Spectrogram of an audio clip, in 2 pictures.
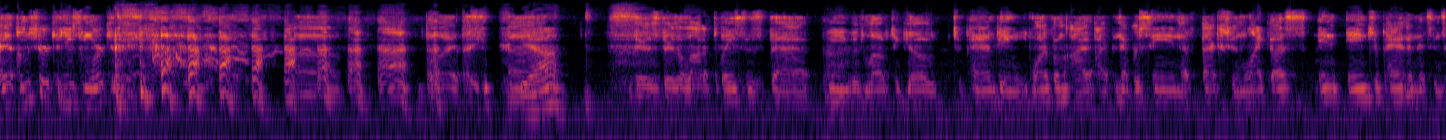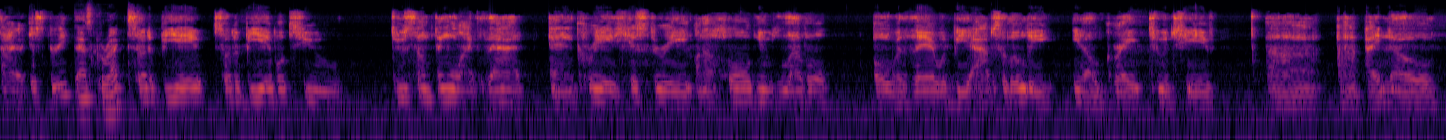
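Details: Adult male with a self-reported stutter, long causing nervousness about speaking, which he says goes away when cutting promos; real, unscripted podcast conversation; finding: stuttering.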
